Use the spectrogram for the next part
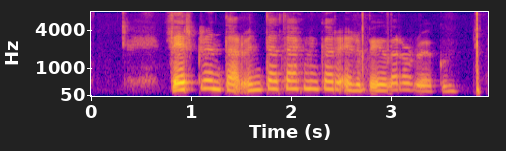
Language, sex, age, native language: Icelandic, female, 11, Icelandic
